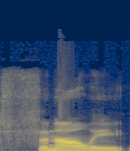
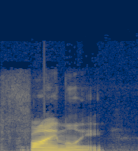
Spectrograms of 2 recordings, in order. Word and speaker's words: finale: Okay, it's pronounced finale, not finally.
